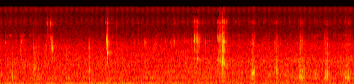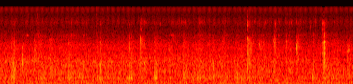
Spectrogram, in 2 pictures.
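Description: Close-up chewing and wet mouth sounds of a person eating rice and curried chicken liver by hand: irregular soft clicks and smacks, with a few louder ones about four seconds in.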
